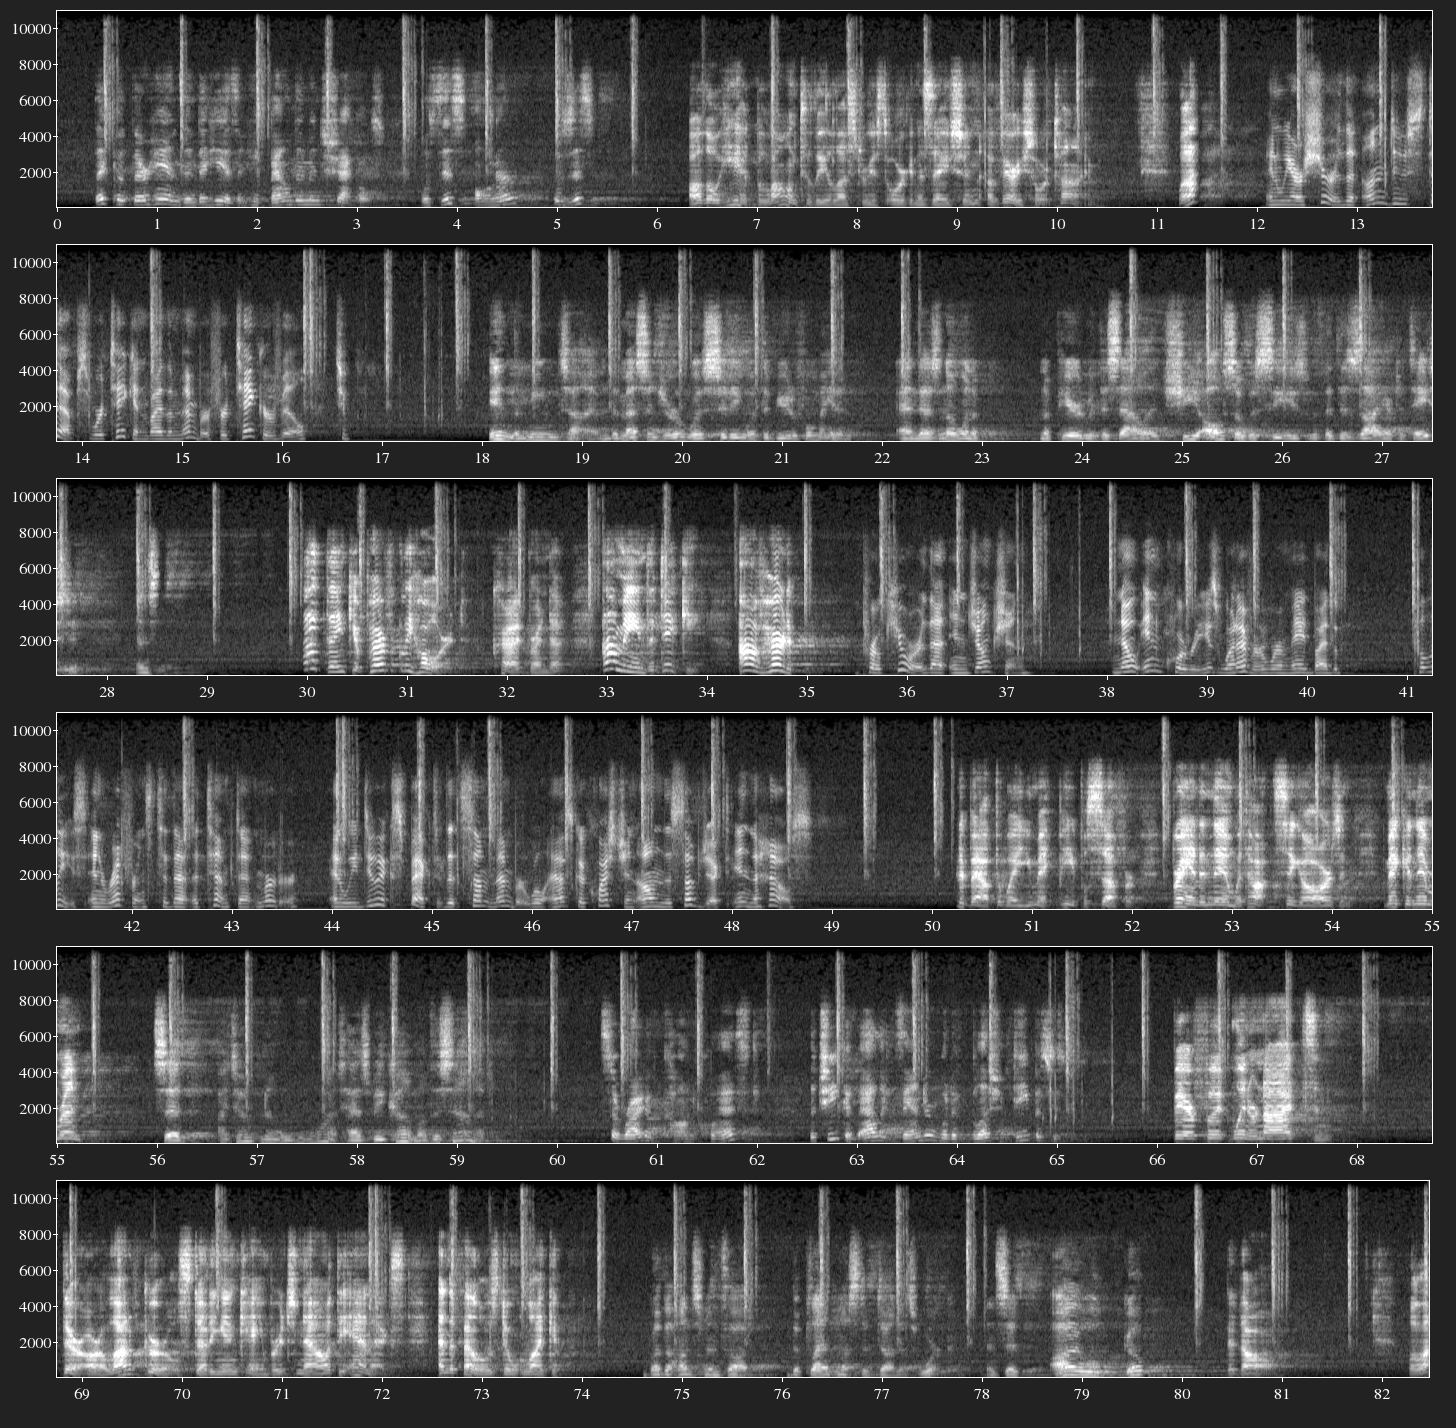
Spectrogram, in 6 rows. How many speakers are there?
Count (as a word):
four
